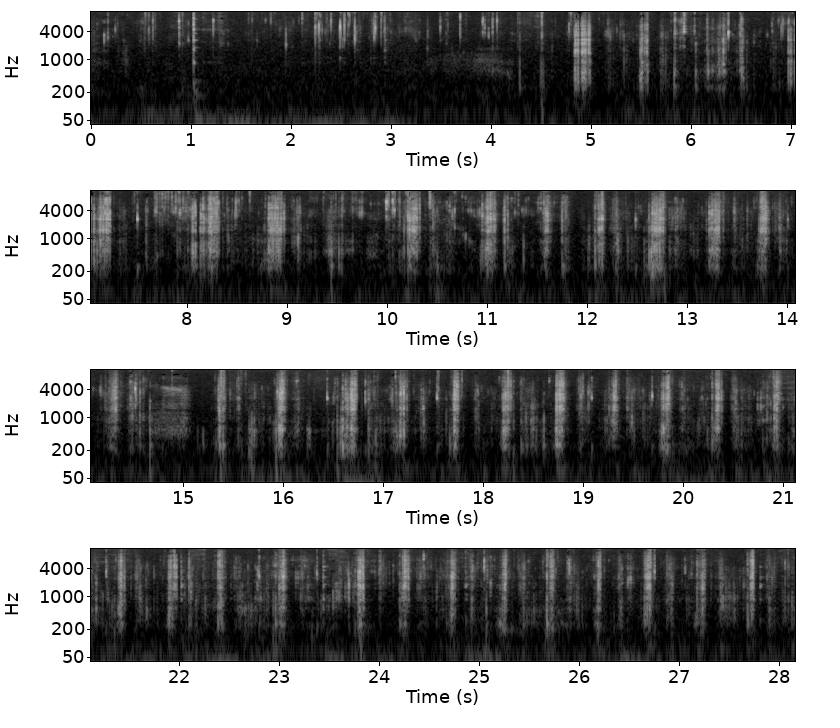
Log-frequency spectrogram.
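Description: Close-miked mouth sounds of chewing octopus and enoki mushrooms in spicy sauce: a dense run of short clicks and smacks, several a second, some much louder than the rest.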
